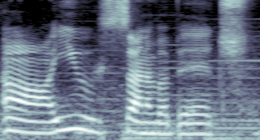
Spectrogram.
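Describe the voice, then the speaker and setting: A woman's voice: medium pitch, slow. A woman streaming live, chatting casually as she plays, cooing at her pets and swearing freely. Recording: music playing under the voice. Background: background music.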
